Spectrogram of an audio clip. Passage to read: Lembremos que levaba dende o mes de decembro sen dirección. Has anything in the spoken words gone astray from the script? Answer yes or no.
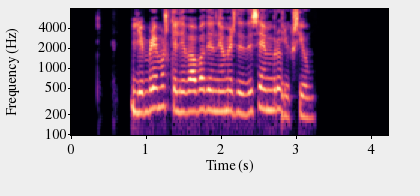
yes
